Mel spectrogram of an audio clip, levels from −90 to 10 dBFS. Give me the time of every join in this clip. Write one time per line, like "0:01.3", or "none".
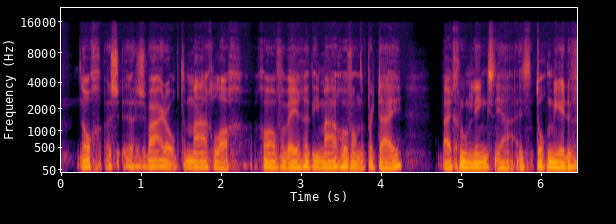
0:05.4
